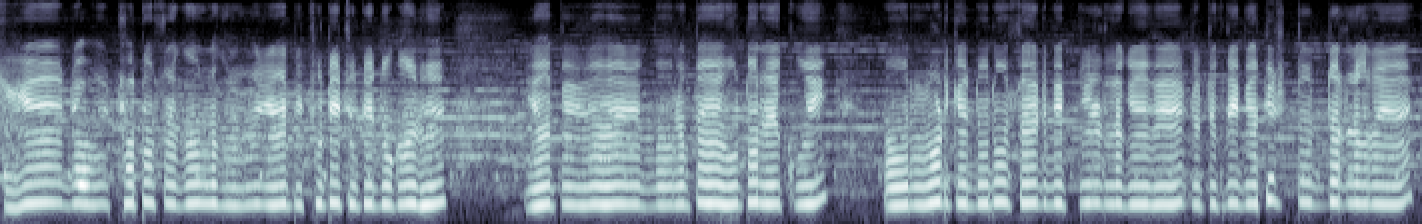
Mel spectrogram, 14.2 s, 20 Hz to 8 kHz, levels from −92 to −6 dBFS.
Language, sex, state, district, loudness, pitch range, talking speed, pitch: Maithili, male, Bihar, Supaul, -15 LUFS, 205-220 Hz, 160 wpm, 215 Hz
